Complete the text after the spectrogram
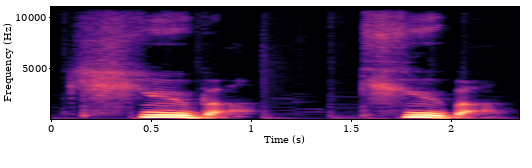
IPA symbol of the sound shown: j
